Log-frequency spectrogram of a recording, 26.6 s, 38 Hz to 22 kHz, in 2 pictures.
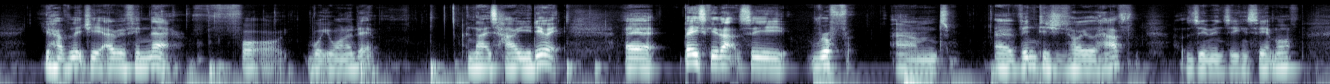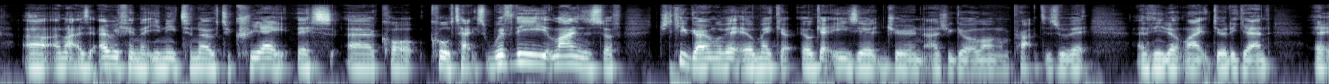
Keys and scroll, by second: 0.5 Tab.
